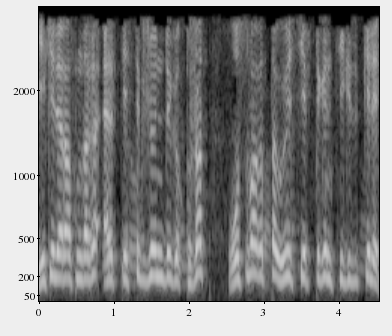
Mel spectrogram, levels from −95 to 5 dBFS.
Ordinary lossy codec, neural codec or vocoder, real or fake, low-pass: MP3, 24 kbps; none; real; 3.6 kHz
